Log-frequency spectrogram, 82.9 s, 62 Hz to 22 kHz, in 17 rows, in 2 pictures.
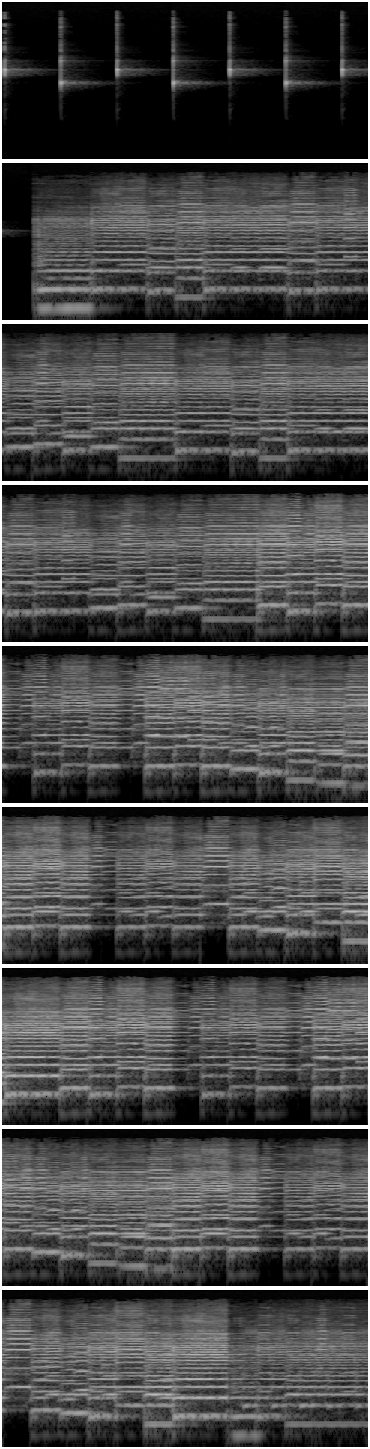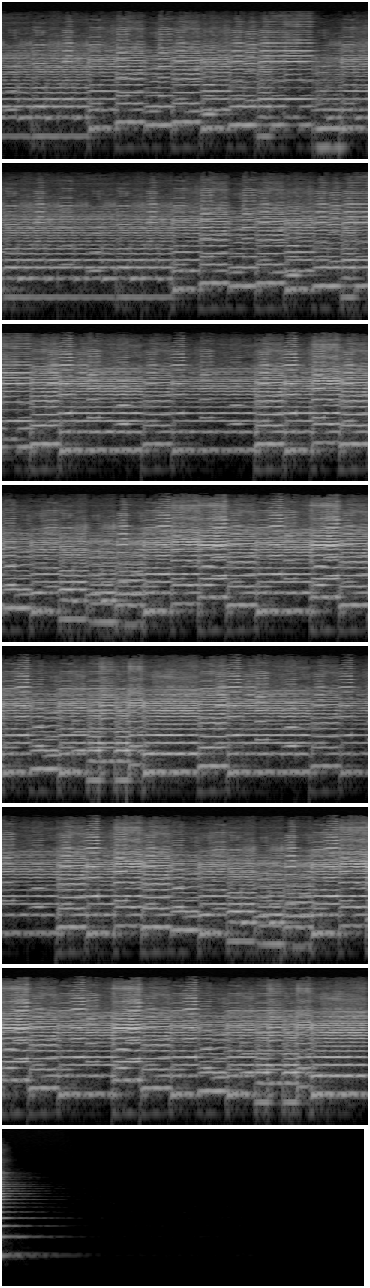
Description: G major (Sounding Pitch) (View more G major Music for 2-Violins-Cello )
Andante cantabile
Classical (View more Classical 2-Violins-Cello Music)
